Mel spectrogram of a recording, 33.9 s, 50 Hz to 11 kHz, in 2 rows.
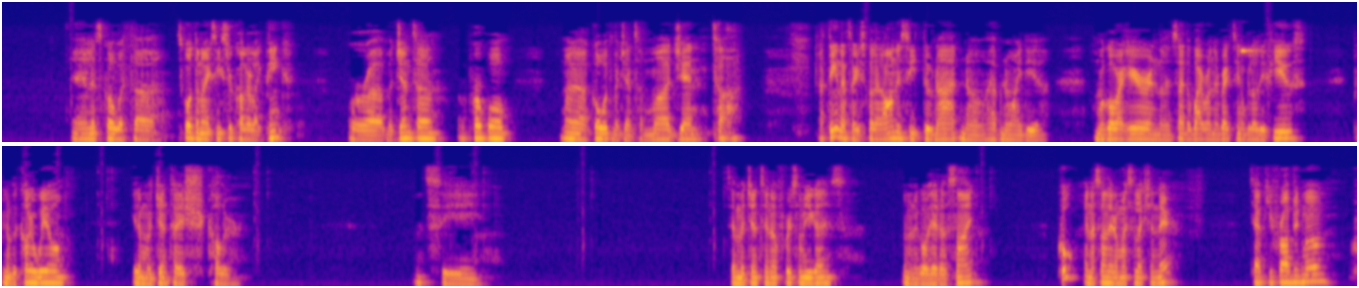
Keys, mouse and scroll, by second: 0.9 click, 15.9 click, 29.3 click, 31.4-32.3 scroll down 2, 33.0 Tab, 33.7-33.8 scroll down 4.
